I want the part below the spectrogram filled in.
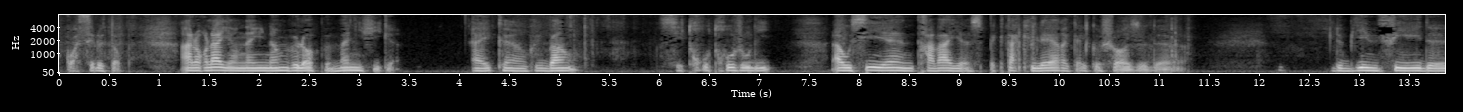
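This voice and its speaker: A woman's voice: rumbling low, vocal fry, dark tone, a little hiss or hum. A woman with a southern French accent chatting casually as she opens her mail, effusive and often repeating herself. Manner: effusive, repeats words and stammers. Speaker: craft YouTuber. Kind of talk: casual mail-opening video.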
